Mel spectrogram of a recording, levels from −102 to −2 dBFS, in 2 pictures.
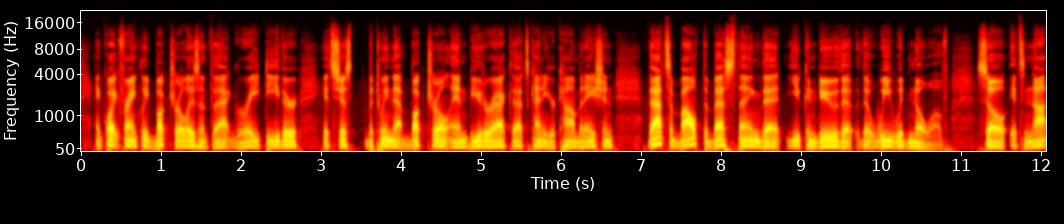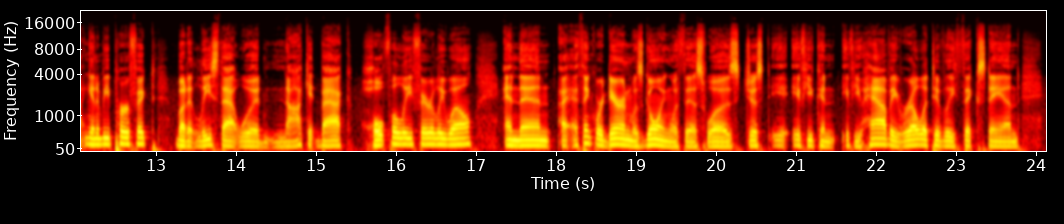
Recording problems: none

